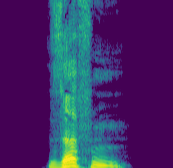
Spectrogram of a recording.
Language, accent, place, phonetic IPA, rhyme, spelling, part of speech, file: German, Germany, Berlin, [ˈzœfn̩], -œfn̩, söffen, verb, De-söffen.ogg
- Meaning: first/third-person plural subjunctive II of saufen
